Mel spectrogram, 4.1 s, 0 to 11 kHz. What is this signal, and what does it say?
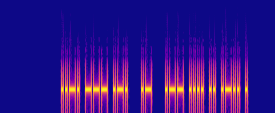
Morse code, heard as a keyed tone, about 40 wpm, 700 Hz. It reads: FOR A WHILE
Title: Sets of 3 Words 40wpm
